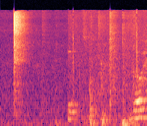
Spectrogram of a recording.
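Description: A single sharp hand slap of a high five about a quarter second in. Then a few soft knocks and low thumps near the end as the child slides off the wooden step onto the floor.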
